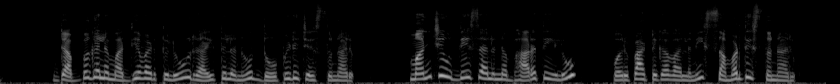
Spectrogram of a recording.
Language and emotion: Telugu, disgusted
